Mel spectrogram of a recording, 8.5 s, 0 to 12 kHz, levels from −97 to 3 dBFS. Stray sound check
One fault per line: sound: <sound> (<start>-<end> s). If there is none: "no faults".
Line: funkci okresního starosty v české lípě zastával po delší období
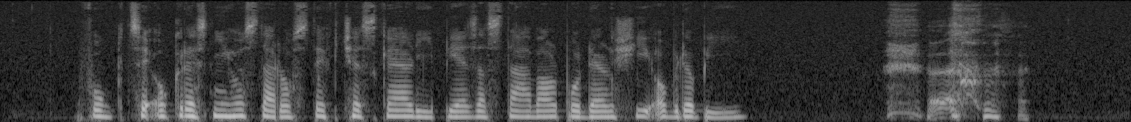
sound: laugh (6.6-7.7 s)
